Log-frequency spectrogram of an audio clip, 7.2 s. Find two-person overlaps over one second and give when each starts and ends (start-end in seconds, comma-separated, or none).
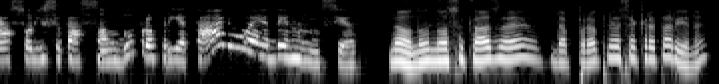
none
